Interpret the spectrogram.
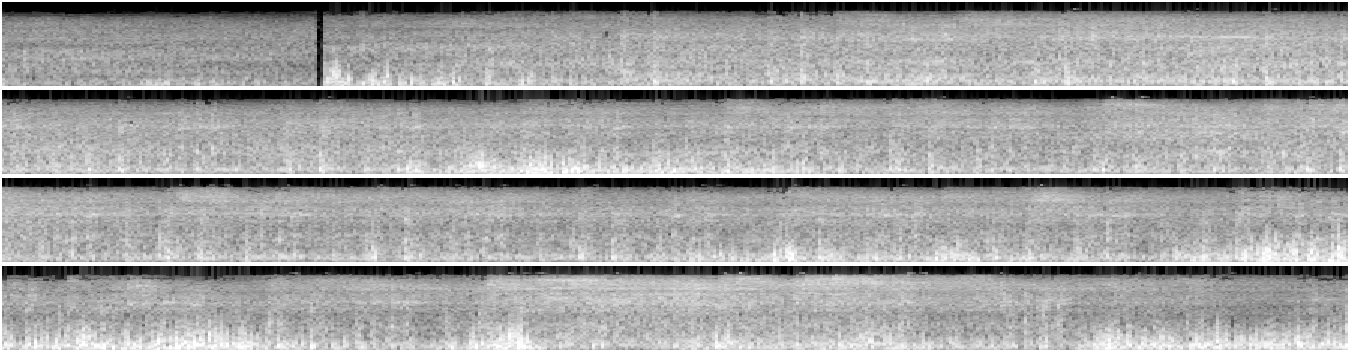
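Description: Trains running along the tracks, with the noise of steel wheels on rail. The sound steps up about a second in and grows loudest in the last few seconds as a KTX high-speed train approaches.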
